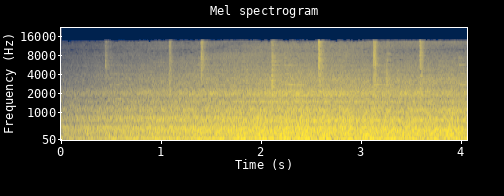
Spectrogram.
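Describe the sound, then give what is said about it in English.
A restored streamliner train at the North Carolina Transportation Museum in Spencer rolls steadily along the rails with a dense low rumble, rising slightly in loudness, while faint rhythmic clicks of wheels over track joints repeat about every half second. No one speaks. “26 of these restored streamliners were on display this weekend at North Carolina Transportation Museum in Spencer.”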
